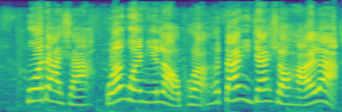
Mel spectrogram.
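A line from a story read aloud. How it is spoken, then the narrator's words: Shouting. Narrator (Chinese): 郭晓霞就跑到郭大侠面前喊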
